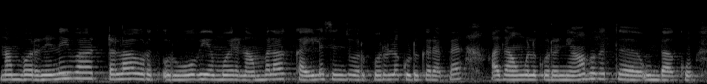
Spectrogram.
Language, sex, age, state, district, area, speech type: Tamil, female, 18-30, Tamil Nadu, Salem, urban, spontaneous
